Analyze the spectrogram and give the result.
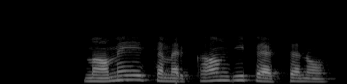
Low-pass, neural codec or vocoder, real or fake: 3.6 kHz; none; real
